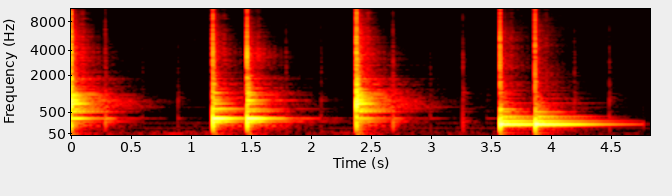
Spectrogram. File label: CONGA, Modern Percussion Loops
